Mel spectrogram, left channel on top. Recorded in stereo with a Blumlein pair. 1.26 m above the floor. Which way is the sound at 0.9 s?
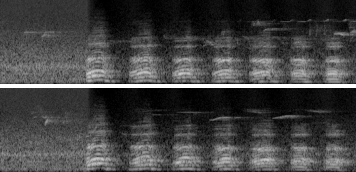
10° left.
